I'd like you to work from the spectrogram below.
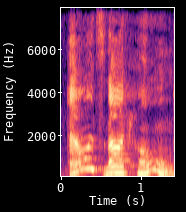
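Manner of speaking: high, slow polite mother; mom voice. Acted. Brain's mom telling the kids he is out, high polite. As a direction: answer the door politely.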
